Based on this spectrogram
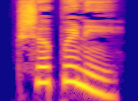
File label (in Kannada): "ಕ್ಷಿಪಣಿ", Kannada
